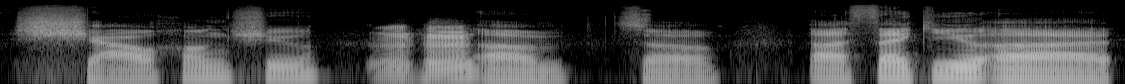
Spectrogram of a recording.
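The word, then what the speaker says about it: Xiaohongshu: uh xia hung Shu I've been saying it wrong I said xia hung Shu before it's Shia hung Shu um so thank you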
